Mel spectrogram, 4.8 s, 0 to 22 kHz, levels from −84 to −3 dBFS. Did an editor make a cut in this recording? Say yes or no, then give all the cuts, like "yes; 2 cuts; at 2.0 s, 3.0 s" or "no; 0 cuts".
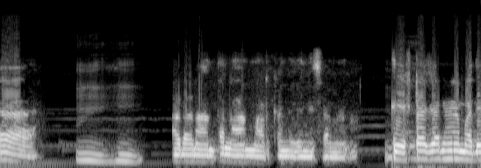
yes; 1 cut; at 3.8 s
